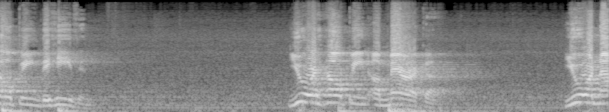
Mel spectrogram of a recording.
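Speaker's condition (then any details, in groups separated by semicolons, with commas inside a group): No condition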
